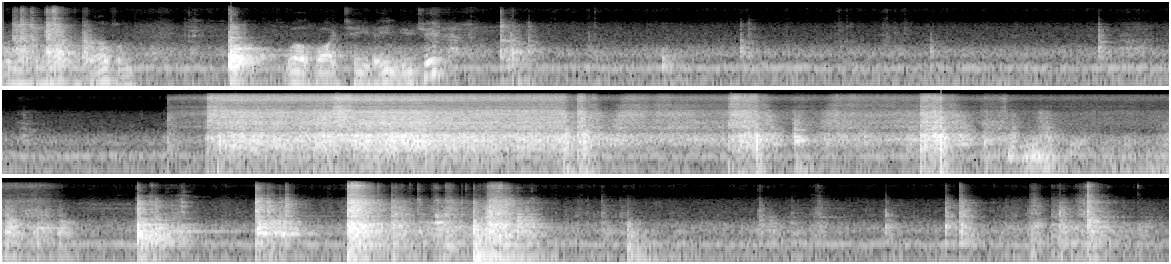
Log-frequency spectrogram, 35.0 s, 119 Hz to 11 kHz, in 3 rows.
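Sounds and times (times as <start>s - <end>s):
plasma cutter hissing: 13.3s - 23.8s
plasma torch short bursts: 13.3s - 23.8s.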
